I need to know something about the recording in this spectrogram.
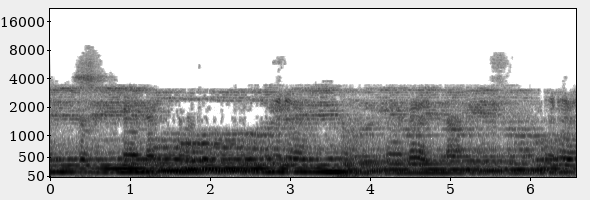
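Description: Background music: a slow, repetitive chant sung over steady held tones.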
